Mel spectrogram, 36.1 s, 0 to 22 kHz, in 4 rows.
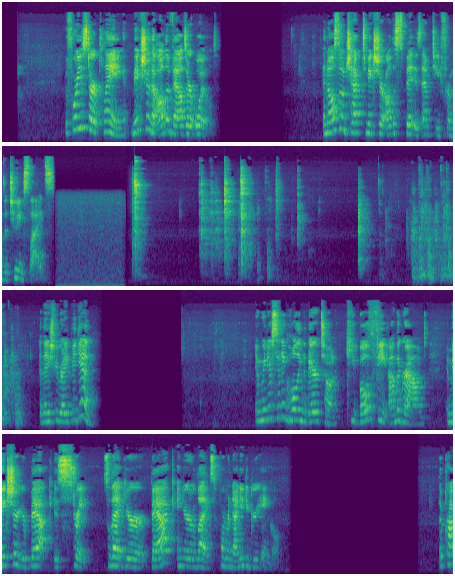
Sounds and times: Speech: 0:01.3 - 0:04.4, 0:06.4 - 0:10.1, 0:18.8 - 0:20.0, 0:23.1 - 0:32.6, 0:35.8 - 0:36.0.

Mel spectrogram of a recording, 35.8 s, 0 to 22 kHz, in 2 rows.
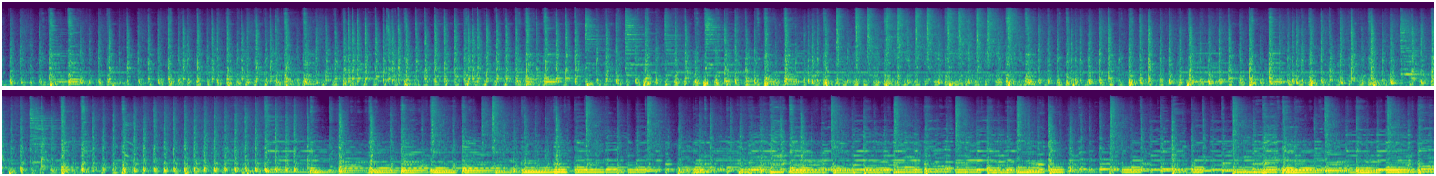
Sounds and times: Country: 0:00.0 - 0:35.8
Guitar: 0:00.0 - 0:35.8
Rimshot: 0:00.0 - 0:35.8.

